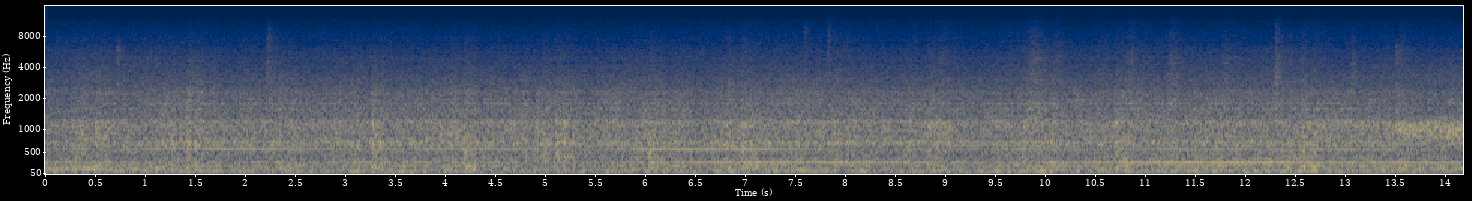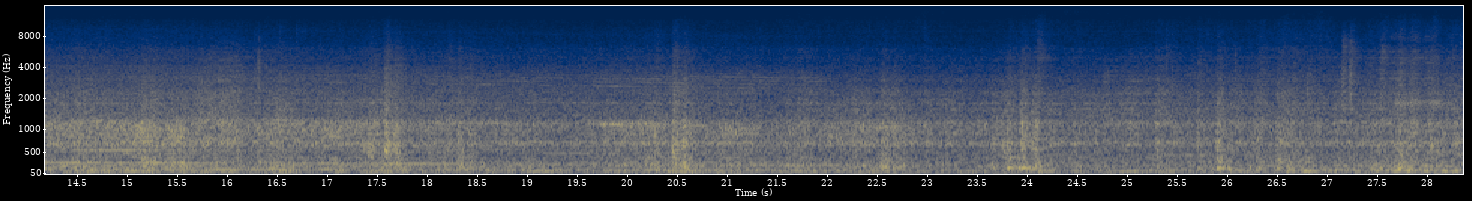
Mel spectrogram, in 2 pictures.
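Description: In-cabin running noise of a JR East E235-series electric train's motor car cruising at speed: a steady rumble of wheels on rail with a steady hum from the SiC-VVVF inverter and traction motors. The hum fades a little past halfway, and a few clicks from rail joints come in the second half.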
